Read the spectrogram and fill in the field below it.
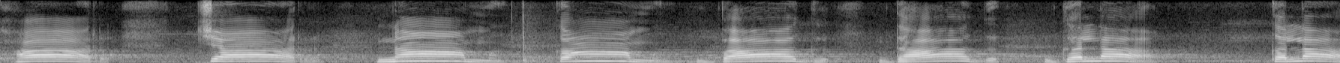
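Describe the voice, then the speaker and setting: A woman teaching a reading lesson to young children, sounding out syllables slowly and repeating each word. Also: high voice, fairly bright tone. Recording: faint background noise, long reverb.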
